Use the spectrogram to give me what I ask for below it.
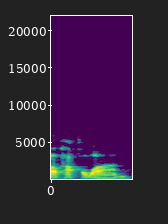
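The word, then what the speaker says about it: ภควาน: ว่า ถ้า เข้า วาฬ ถ้า เข้า วาน อ่าน ว่า พรรค คะ วาน ถ้า เค้า วาฬ ประกอบ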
